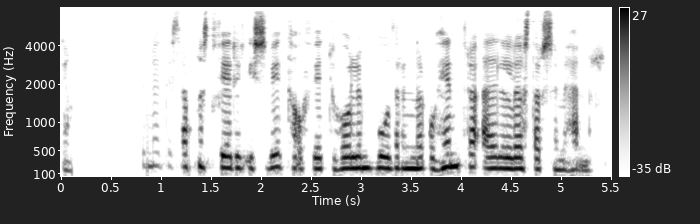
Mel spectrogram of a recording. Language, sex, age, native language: Icelandic, female, 20-29, Icelandic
